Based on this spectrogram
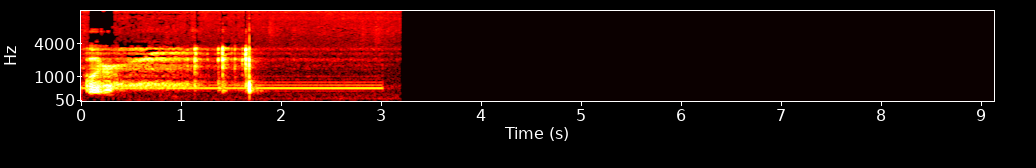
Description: A man briefly speaks with dial tone in the background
